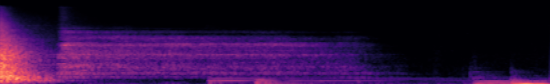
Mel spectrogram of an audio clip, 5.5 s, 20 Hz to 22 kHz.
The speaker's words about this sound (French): Ça, c'est la reproduction fidèle d'un Beretta Parabellum calibre 9, le pistolet d'ordonnance des carabiniers.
